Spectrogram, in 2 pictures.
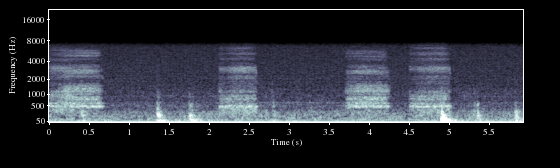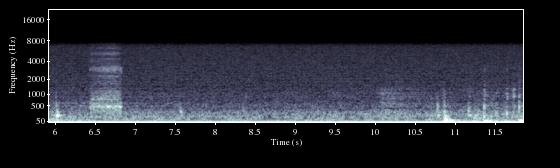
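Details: Barn owl chicks in a nest box at 22:00 on 5 August 2017 give five harsh, breathy hisses, each under a second long, about two seconds apart, over low thuds and the rustle of flapping wings.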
